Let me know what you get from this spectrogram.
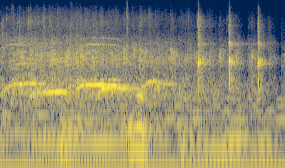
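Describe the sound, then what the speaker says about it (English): Applause rises from a church congregation, a steady broad wash of clapping with a few sharper single claps standing out near the end. "Clap for her."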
